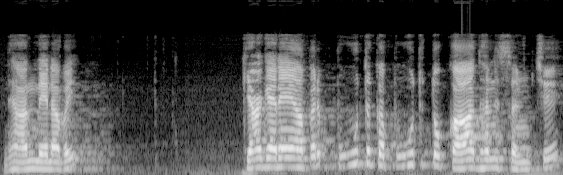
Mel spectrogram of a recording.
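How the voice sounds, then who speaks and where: A man teaching an exam-prep grammar lesson, repeating key points, checking if students follow, and reading examples slowly. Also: high voice, sharp tone, in a large hall, dull audio. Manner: repetitive, checks understanding, drawn-out example lines.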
